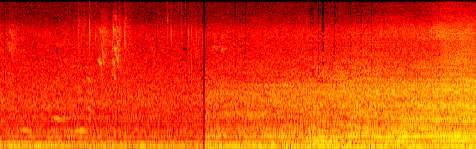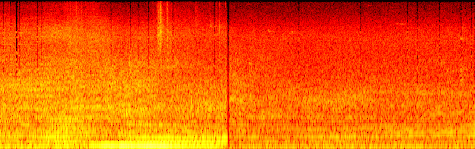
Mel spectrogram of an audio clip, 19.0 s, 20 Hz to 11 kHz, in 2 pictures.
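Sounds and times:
vehicle engine passing by: 4.1s - 19.0s.

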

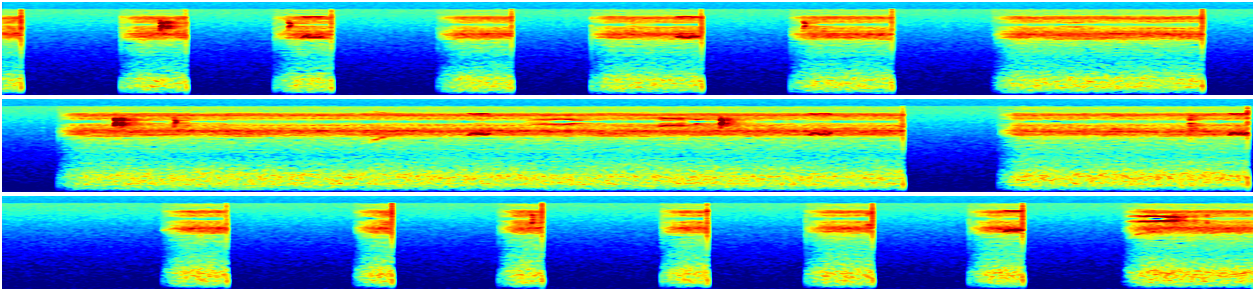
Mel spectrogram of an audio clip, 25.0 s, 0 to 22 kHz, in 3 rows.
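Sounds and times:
faint outdoor hiss: 0.8s - 1.2s, 1.8s - 2.2s, 2.9s - 3.4s, 4.0s - 4.7s, 5.3s - 6.0s, 6.6s - 8.0s, 8.7s - 14.4s, 15.0s - 16.7s, 17.8s - 18.2s, 19.0s - 19.3s, 20.0s - 20.3s, 21.1s - 21.4s, 22.0s - 22.5s, 23.1s - 23.5s, 24.2s - 25.0s
faint high-pitched chirps: 0.8s - 2.2s, 4.0s - 6.0s, 8.8s - 14.4s, 15.0s - 16.7s, 24.2s - 25.0s.

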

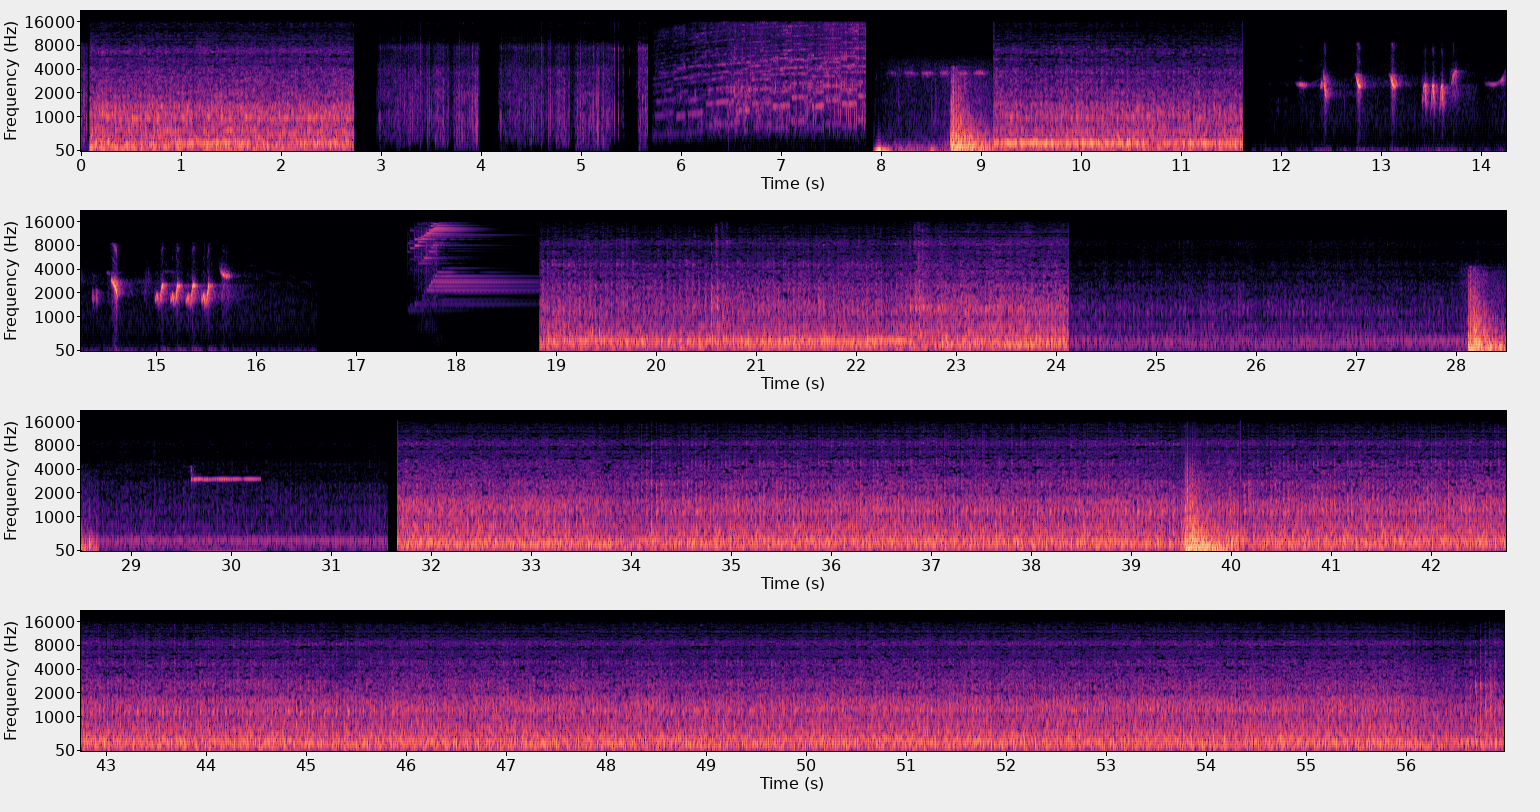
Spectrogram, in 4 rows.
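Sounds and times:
motor running steadily: 0.0s - 2.7s, 9.2s - 11.6s, 18.9s - 56.9s
sudden loud bangs: 8.6s - 9.2s, 28.1s - 28.8s, 39.5s - 40.2s.

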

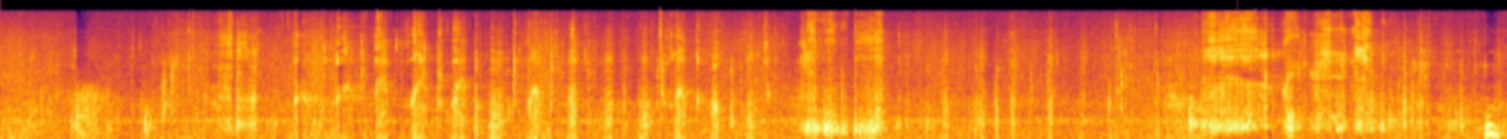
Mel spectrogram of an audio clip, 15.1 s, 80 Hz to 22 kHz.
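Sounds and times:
wet chewing and lip smacks: 1.6s - 7.9s
slurping from a bone: 1.7s - 14.7s.

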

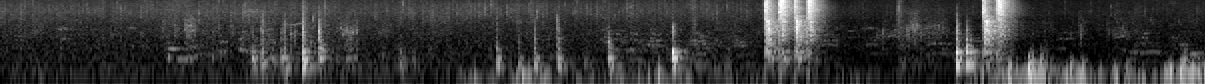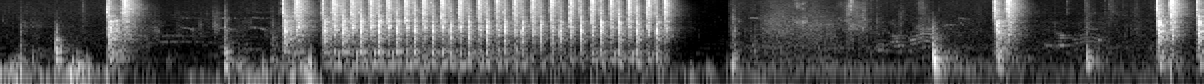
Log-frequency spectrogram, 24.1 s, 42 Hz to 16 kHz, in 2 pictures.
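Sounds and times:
nail gun firing: 7.6s - 8.2s, 9.8s - 10.2s, 13.1s - 13.5s, 14.8s - 18.8s, 22.0s - 22.4s, 23.6s - 24.0s.

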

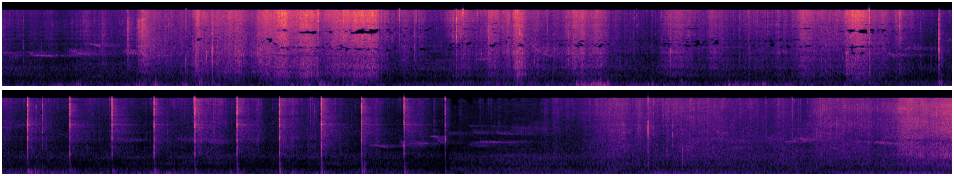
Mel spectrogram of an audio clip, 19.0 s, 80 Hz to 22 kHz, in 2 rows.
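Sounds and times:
hammer knocking wooden stake: 9.3s - 14.0s.

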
